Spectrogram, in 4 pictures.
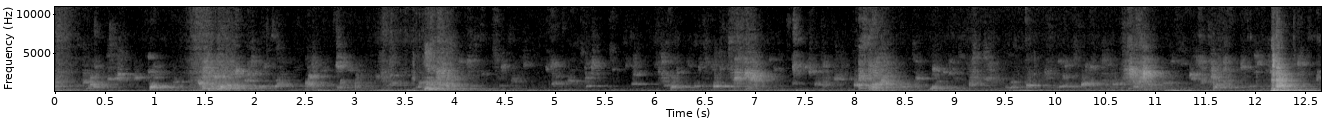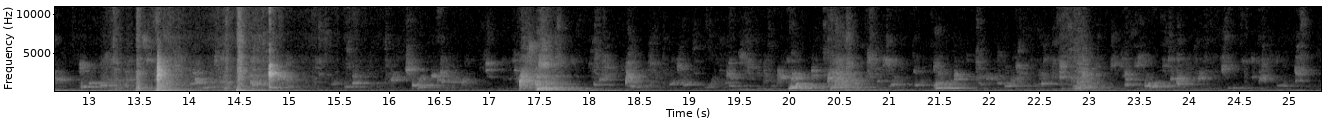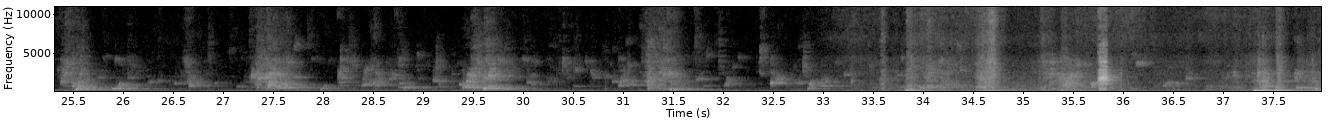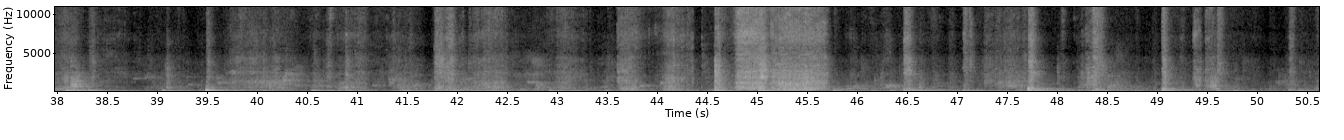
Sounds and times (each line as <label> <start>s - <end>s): walk through the narrow tunnel 6.0s - 15.9s
walk through the narrow tunnel 31.2s - 50.6s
